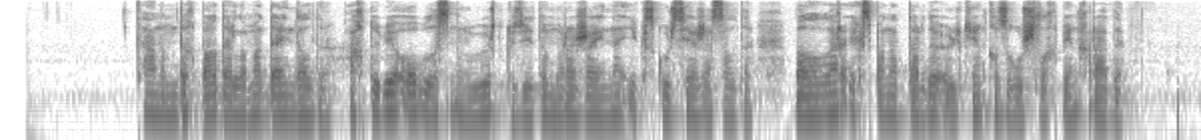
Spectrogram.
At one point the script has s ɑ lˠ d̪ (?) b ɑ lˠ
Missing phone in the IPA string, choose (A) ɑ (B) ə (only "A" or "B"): B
